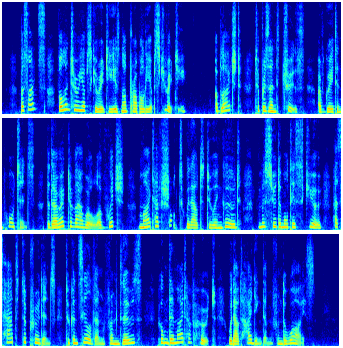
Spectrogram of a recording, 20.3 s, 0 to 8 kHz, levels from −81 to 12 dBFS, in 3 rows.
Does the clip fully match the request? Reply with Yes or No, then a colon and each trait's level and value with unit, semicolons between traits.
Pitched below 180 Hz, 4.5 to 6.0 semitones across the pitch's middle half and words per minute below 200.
No: high, 235 Hz; average, 5.3 semitones; average, 140 wpm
